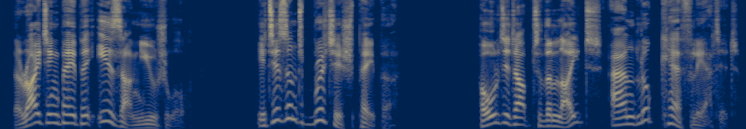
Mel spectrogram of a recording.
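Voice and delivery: brisk, sure Holmes explaining a clue; Holmes, lightly voiced.

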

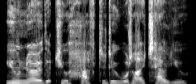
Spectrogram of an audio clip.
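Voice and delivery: loud, hard and commanding. A narrator's reading. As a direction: lay down the law to a servant. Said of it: "in a hard voice".

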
